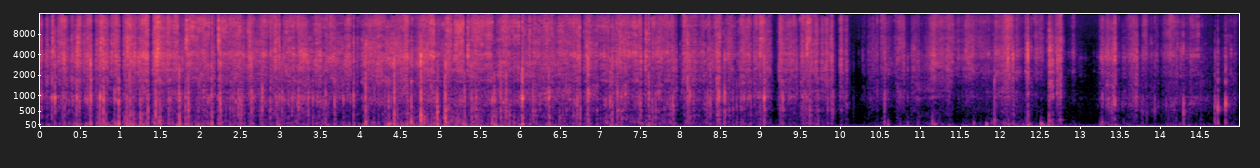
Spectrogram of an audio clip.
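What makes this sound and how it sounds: An empty, hollow white molded paper pulp egg carton with a label is held in the hands while fingertips scratch and squeeze its surface. The result is a dense stream of dry, crackly scratches and soft, papery taps with a low, muffled body, growing quieter and sparser in the last few seconds.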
